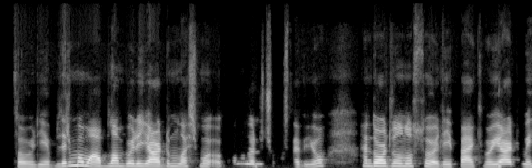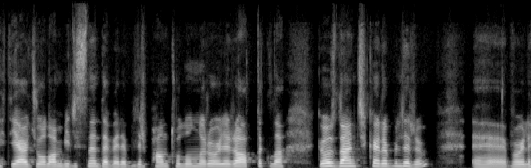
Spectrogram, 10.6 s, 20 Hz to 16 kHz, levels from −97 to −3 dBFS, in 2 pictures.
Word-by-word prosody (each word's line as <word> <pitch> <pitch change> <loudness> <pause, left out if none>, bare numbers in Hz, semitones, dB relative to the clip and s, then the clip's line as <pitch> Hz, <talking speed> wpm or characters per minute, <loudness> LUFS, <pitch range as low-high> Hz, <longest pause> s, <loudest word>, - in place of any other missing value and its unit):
söyleyebilirim. 200 - -2
Ama 285 -8 +5
ablam 245 +1 +2
böyle 255 0 +3
yardımlaşma 235 0 +2
konularını 240 -1 -5
çok - - -14 0.2
seviyor. 210 +7 -4 0.4
Hani, 275 0 -4
doğrudan 275 -1 +6
ona 255 - +2
söyleyip 215 -5 -2
belki 210 0 +3
böyle 215 0 +1
yardıma 215 0 +4
ihtiyacı 220 0 +1
olan 225 +1 0
birisine 230 +1 -5
de 215 -2 0
verebilir 195 +2 -5
pantolonları. 230 +1 -3
Öyle 230 0 0
rahatlıkla 235 0 0 0.3
gözden 270 0 +4
çıkarabilirim. 265 - -2 0.5
Eee, 195 +1 -4
böyle 215 -1 -2
230 Hz, 150 wpm, -23 LUFS, 215-250 Hz, 0.5 s, doğrudan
